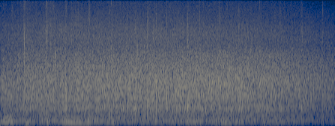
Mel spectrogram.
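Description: Audience applauding, breaking out at once and keeping up steadily, a dense patter of many hands clapping.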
